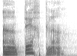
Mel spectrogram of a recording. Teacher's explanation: Remember this E-I-N nasal, so it goes in your nose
